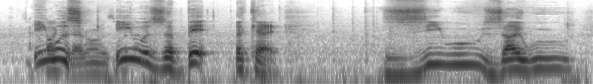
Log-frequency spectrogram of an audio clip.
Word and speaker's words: ZywOo: Zywoo. If we're French, he's Zywoo, but whatever. According to French people, we got to pronounce it Zywoo because he's a, I don't know, Englishophile or whatever.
